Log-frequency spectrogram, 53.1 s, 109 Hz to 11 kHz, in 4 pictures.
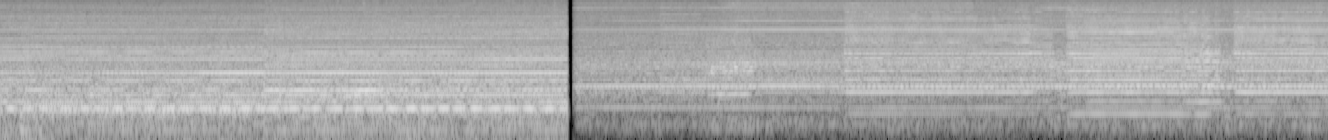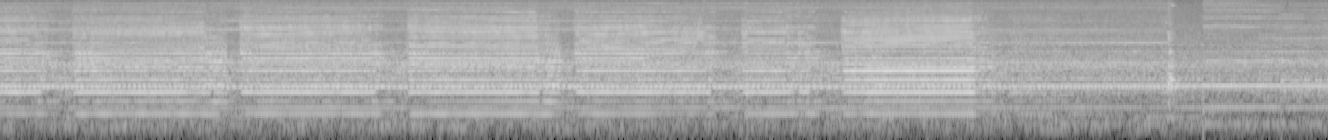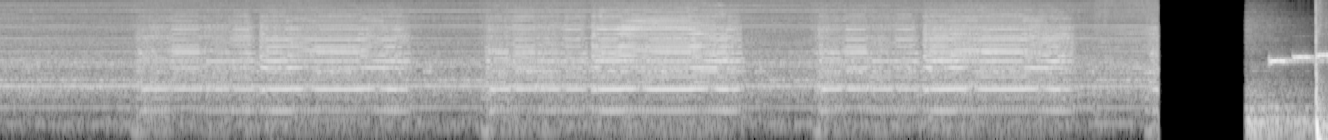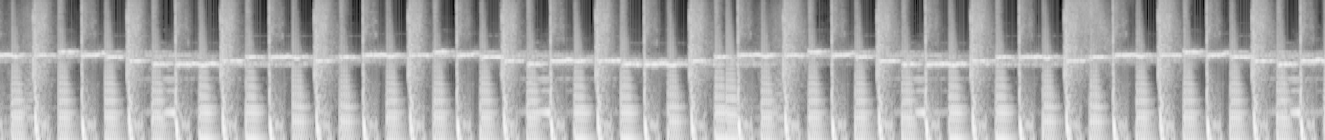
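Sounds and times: milling machine spindle whine: 0.0s - 9.0s, 23.3s - 35.9s
metal cutting noise: 0.0s - 38.2s, 39.7s - 53.0s.

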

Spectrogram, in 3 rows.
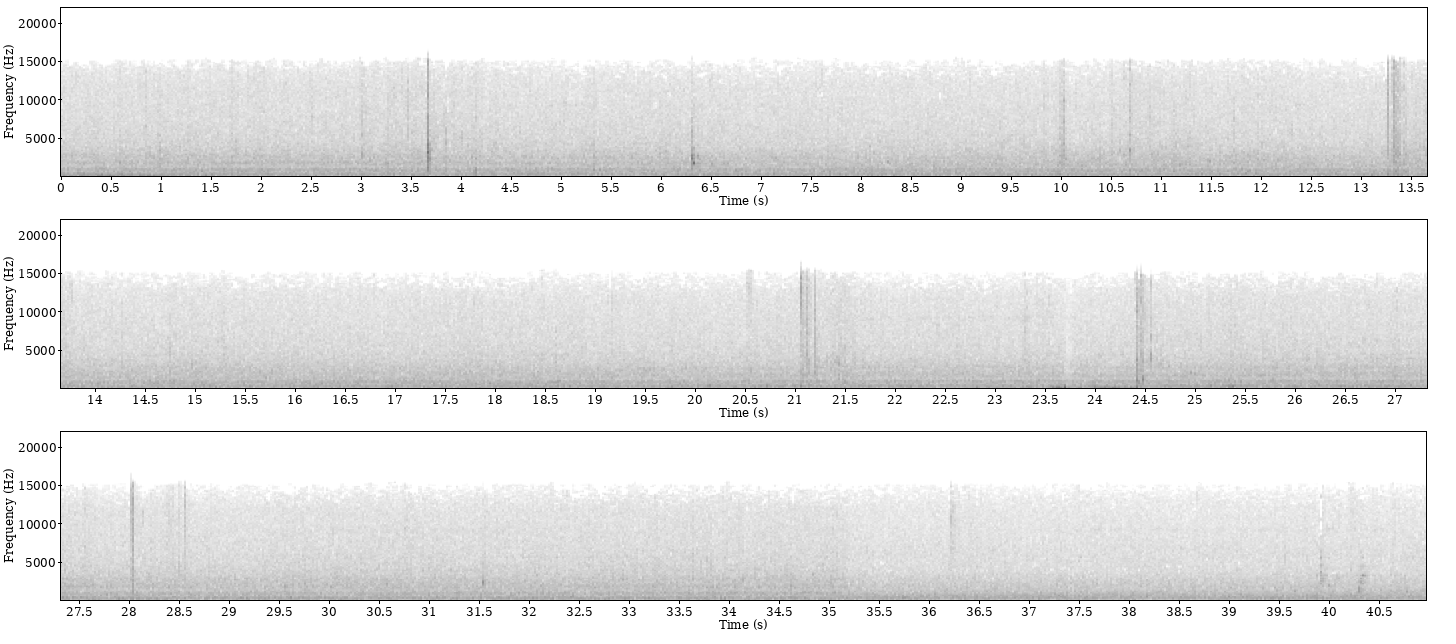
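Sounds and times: water splashing: 0.0s - 6.6s, 9.8s - 12.0s, 13.1s - 14.1s, 20.0s - 28.8s
stream rushing over rocks: 0.0s - 40.9s.

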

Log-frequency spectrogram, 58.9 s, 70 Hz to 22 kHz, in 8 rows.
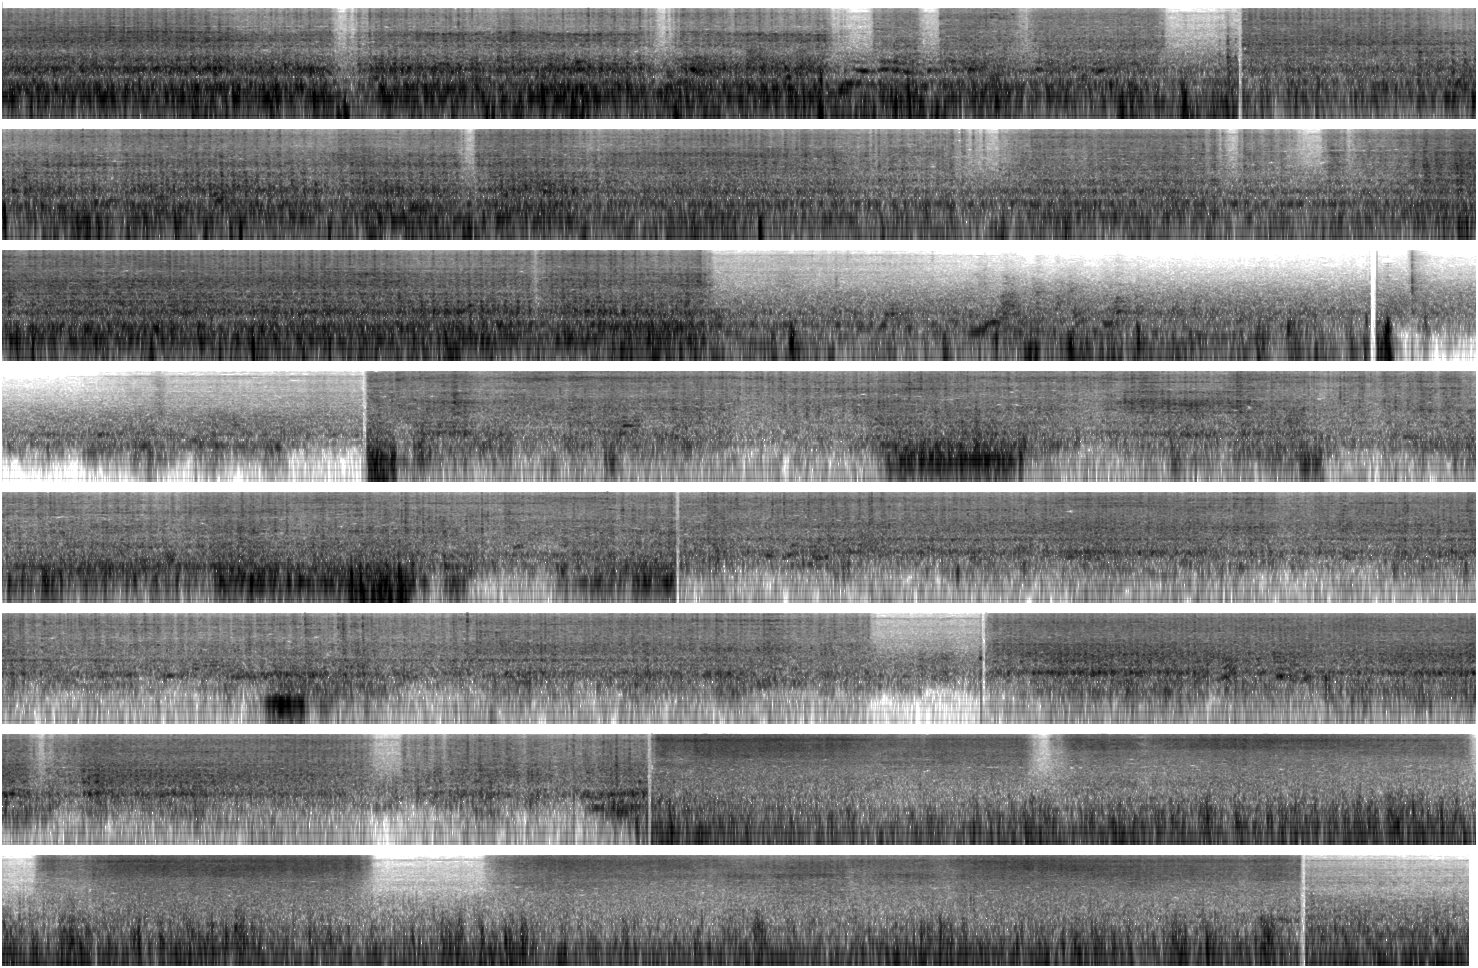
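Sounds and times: lathe tool cutting wood: 0.0s - 18.3s, 25.7s - 28.9s, 41.8s - 47.6s
sandpaper on spinning wood: 0.0s - 18.3s, 23.9s - 53.4s, 54.0s - 58.1s.

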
